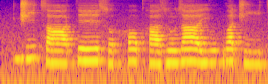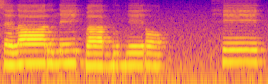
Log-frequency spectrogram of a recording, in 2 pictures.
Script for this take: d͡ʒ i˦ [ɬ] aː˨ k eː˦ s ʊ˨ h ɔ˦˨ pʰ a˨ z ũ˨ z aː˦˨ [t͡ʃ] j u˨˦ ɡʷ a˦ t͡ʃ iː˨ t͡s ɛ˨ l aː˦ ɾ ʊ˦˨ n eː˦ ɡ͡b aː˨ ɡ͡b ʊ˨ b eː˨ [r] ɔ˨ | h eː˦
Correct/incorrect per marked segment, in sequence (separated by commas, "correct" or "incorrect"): incorrect, incorrect, incorrect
